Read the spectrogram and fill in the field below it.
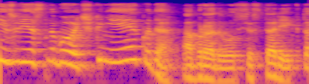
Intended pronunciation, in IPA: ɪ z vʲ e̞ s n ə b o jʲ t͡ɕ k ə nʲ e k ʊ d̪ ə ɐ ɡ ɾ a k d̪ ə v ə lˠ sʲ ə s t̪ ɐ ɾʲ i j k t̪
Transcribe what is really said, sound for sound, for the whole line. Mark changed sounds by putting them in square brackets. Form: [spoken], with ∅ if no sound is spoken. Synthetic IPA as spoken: ɪ z vʲ e̞ s n ə b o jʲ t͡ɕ k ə nʲ e k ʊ d̪ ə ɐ [b] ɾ a [∅] d̪ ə v ə lˠ sʲ ə s t̪ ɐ ɾʲ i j k t̪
